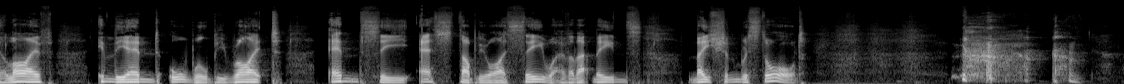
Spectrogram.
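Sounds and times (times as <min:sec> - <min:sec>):
speech: 0:00.0 - 0:08.1, 0:09.6 - 0:10.8
person coughing: 0:09.5 - 0:11.0
throat clearing: 0:09.6 - 0:11.0.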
